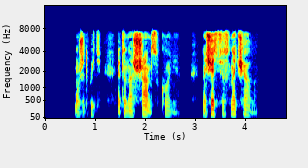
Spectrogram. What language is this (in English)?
Russian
